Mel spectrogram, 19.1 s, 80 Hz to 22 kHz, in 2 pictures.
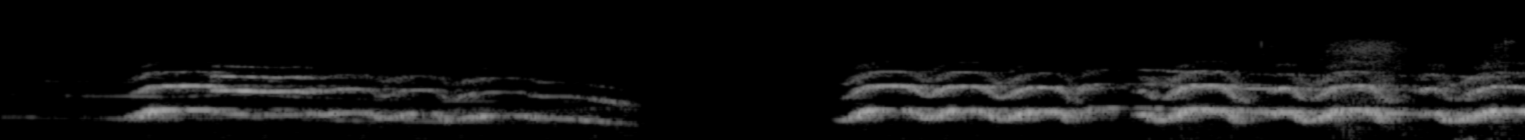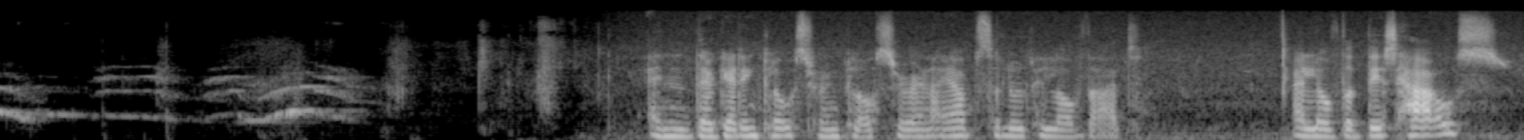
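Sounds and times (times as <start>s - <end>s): jackals howling: 0.8s - 4.0s, 5.3s - 12.0s.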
